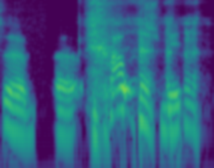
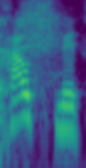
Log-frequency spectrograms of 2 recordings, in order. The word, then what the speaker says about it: Goudsmit: And so it, I can with great authority pronounce the names of the two people in, who introduced that. That's Goudsmit, yeah. Goudsmit and Uhlenbeck.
